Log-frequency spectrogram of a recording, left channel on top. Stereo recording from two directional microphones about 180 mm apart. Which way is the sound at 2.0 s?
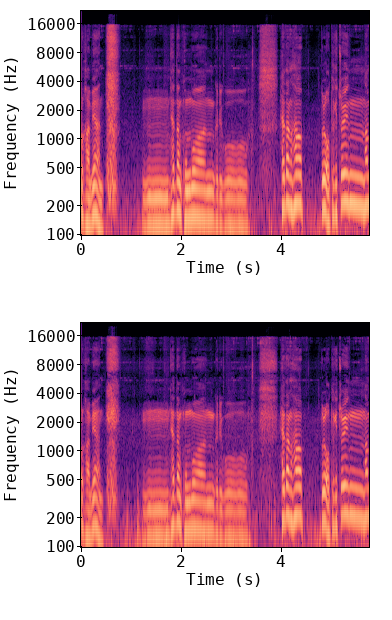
50° left (ahead or behind).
